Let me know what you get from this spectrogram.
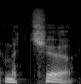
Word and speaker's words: mature: Bien, y se pronuncia mature, con un sonido de la che.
